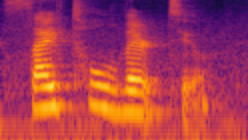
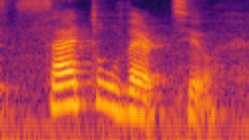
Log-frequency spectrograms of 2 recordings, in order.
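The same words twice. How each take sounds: First: The double L sounds like TL. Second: The same.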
